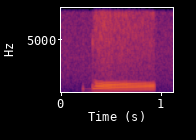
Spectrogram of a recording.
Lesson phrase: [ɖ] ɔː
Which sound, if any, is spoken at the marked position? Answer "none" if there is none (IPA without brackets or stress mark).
d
